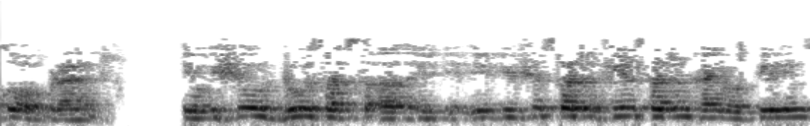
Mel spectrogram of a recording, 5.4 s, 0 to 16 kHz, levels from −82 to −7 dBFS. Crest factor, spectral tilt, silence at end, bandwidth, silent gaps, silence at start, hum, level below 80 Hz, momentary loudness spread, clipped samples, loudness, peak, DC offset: 16 dB; -10.5 dB/octave; 0 s; 5.8 kHz; 1.12-1.17 s; 0 s; none; -58 dBFS; 9 LU; under 0.1%; -20 LUFS; -4 dBFS; under 0.1%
